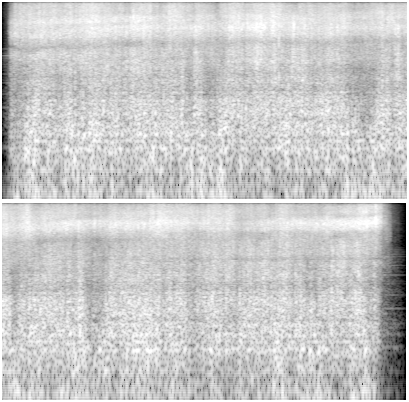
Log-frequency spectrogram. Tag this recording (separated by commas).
Fire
